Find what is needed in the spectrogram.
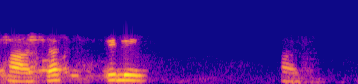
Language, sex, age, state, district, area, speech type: Kannada, female, 18-30, Karnataka, Chitradurga, rural, conversation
